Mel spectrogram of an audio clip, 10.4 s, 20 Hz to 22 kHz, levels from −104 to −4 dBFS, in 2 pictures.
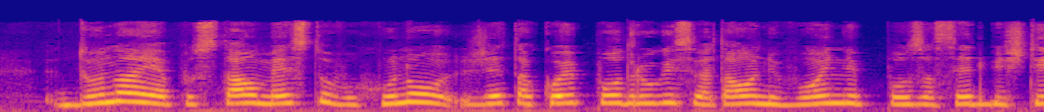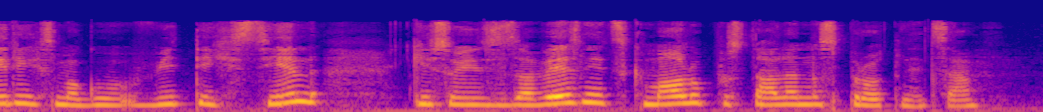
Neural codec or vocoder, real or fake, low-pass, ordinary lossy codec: none; real; 10.8 kHz; AAC, 32 kbps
